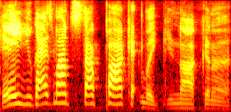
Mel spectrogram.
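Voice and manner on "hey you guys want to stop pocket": put-on Chinese accent, very high-pitched and loud. Imagining someone who learned Mandarin and Cantonese, put-on Chinese accent. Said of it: "imagine Dan walking now is like".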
